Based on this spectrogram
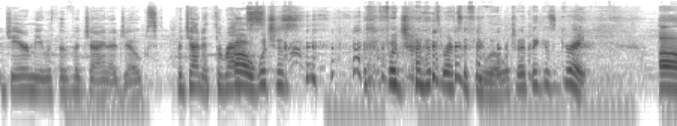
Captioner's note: laughter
